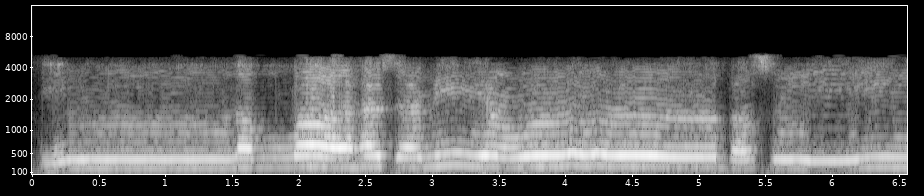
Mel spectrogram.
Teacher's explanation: مثال مع النون إن الله سميع بصير، إن الله سميع بصير، سميع بصير، سميع هذا تنوين أتى بعده حرف الباء فقلب التنوين إلى ميم · Term: الإقلاب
